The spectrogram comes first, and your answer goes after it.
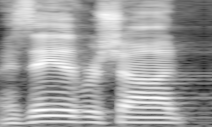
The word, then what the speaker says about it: Isaiah Rashad: little birds love it love pretty little birds Isaiah Rashad so is that how you pronounces yes I said it right okay Isaiah Rashad Sylvia demo I want to do it that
